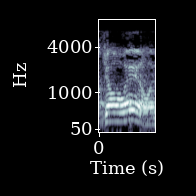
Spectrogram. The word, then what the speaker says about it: Joel: And when you look at the word, we just say Joel, but if you have a self-pronouncing Bible, you'll see that it's divided up in at least two parts, Joel.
